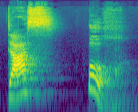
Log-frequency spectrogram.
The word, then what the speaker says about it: Buch: For example, das Buch. Repeat after me. Das Buch. Look, before se ha, we have u. For this reason, we will say das Buch.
